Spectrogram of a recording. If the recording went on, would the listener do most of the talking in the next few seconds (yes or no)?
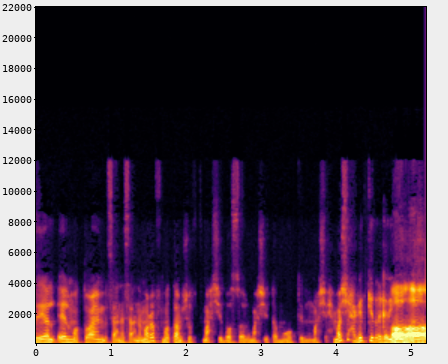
yes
